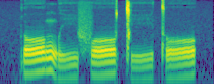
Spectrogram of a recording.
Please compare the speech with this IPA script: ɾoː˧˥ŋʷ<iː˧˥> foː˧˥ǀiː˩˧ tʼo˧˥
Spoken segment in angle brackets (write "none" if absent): iː˩˧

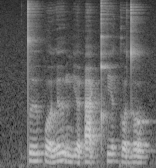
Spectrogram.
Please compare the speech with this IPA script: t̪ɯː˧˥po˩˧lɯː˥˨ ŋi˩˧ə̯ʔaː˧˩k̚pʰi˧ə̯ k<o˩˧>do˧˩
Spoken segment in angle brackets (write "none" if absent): o˩˧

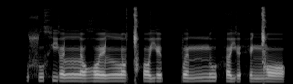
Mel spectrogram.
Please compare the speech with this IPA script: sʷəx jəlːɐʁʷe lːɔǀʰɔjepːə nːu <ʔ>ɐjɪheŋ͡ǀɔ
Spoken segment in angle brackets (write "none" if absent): h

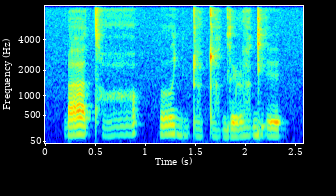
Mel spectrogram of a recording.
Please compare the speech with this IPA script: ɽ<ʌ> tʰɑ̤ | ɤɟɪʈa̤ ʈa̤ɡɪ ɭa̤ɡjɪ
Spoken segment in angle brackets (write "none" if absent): a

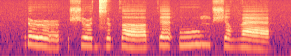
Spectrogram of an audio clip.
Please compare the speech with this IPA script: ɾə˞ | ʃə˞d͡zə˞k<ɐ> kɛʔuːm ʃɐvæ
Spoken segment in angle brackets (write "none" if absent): ɐː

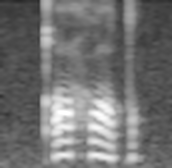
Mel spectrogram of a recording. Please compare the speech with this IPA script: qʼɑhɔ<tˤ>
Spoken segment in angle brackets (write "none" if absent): tˤ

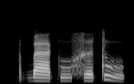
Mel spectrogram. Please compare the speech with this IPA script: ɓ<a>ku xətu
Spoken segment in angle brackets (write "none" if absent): a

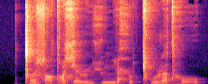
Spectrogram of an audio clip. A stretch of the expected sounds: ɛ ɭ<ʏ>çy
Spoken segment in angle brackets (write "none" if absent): y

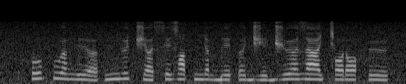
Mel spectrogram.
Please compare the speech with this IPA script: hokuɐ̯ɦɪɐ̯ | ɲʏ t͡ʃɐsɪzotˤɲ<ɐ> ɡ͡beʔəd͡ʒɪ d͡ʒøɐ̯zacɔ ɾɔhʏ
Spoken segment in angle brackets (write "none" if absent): ɐ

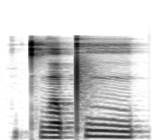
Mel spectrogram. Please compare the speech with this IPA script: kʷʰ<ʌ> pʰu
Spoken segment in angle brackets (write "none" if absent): ʌ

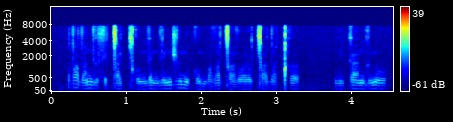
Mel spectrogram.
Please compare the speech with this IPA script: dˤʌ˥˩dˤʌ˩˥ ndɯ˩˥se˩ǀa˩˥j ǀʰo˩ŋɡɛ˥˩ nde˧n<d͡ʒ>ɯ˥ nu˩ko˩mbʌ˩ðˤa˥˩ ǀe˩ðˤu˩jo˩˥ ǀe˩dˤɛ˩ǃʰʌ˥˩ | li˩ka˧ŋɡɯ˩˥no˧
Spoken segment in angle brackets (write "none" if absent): d͡ʒ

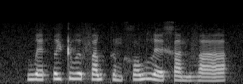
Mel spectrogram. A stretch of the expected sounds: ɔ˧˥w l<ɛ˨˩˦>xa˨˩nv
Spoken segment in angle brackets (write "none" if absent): ɛ˨˩˨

